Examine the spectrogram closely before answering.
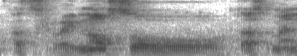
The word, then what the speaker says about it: Reynoso: And then my last name is spelled R E Y N O S O. That's Reoso.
